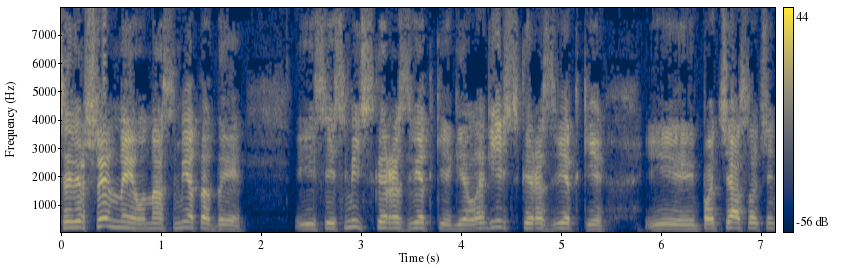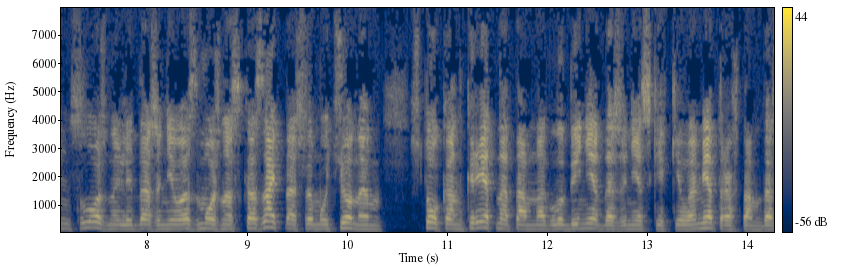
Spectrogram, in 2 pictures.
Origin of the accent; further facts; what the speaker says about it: Ural, Russia; я вот сам родом с Урала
